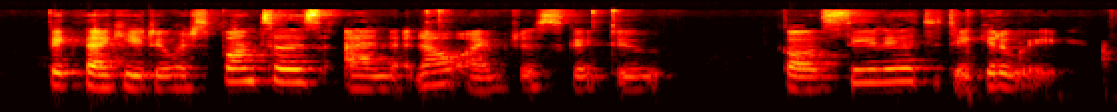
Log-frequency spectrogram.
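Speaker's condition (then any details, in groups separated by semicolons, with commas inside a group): No condition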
